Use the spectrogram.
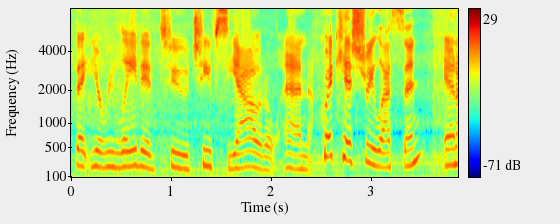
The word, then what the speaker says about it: Seattle: How is it that you're related to Chief Seattle?" And quick history lesson, in our language, there is no th. So, it's not self like a lot of people think.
